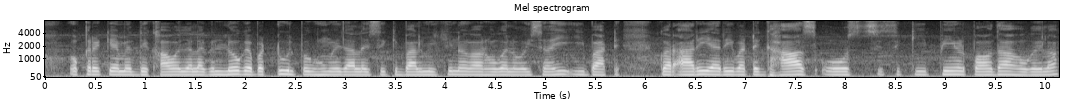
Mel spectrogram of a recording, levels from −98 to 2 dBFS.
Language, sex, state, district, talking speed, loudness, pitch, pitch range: Hindi, male, Bihar, East Champaran, 120 wpm, -15 LUFS, 165 Hz, 160-170 Hz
